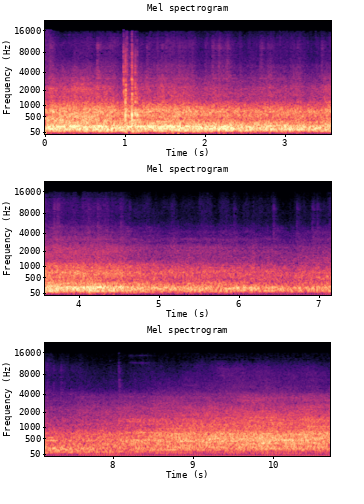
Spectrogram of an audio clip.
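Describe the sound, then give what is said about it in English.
A train rumbles steadily along the rails, a continuous low, heavy roar with a brief sharp clank early on, easing slightly quieter midway before swelling again. No voices. “Trains are moving slow these days because, you know.”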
